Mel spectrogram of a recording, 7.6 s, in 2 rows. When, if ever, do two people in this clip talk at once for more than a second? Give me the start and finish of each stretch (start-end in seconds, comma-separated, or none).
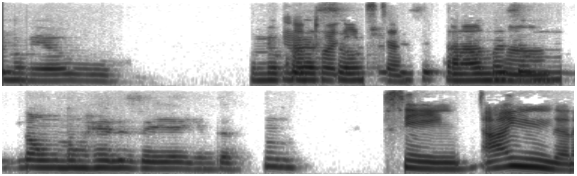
1.9-3.5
